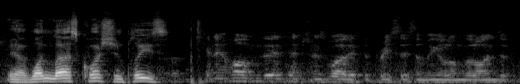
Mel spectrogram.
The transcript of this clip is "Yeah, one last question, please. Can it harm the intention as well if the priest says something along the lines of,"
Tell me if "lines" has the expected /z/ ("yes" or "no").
yes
